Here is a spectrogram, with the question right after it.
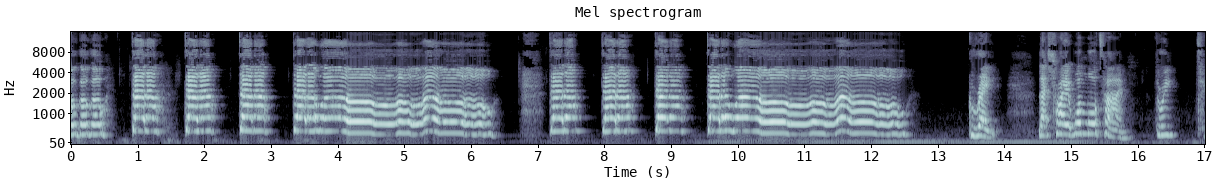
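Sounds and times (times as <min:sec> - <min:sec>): woman singing unaccompanied: 0:00.0 - 0:06.4, 0:07.2 - 0:12.6.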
